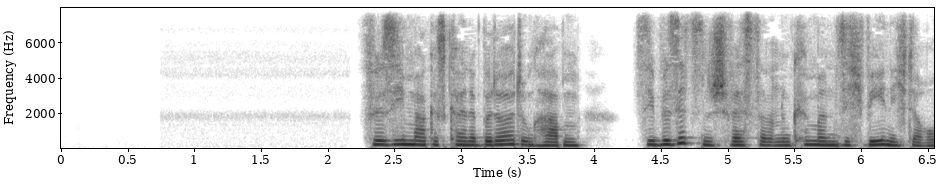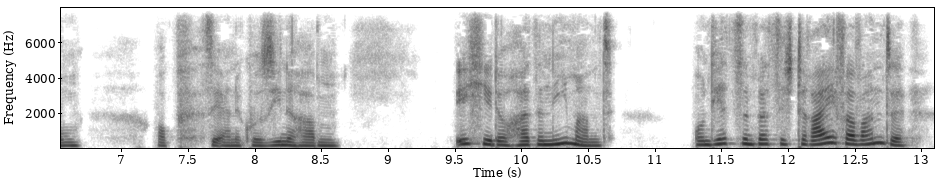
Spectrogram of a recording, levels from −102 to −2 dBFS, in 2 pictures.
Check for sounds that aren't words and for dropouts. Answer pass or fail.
pass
